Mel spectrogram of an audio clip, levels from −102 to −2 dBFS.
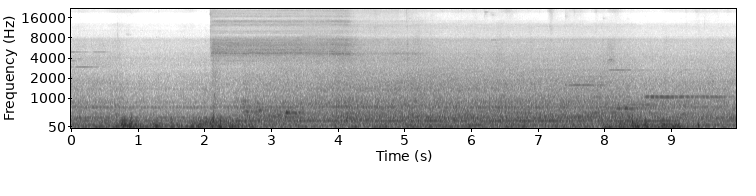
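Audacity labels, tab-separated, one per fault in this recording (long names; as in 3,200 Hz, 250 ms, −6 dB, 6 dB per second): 3.450000	3.920000	clipping −33 dBFS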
